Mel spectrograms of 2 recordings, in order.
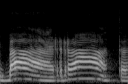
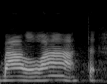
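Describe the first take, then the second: First: The middle consonant is an R sound. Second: The middle consonant is an L sound. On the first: The speaker calls it right. "o último som do r, de barata" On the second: The speaker calls it wrong. "que a gente chama do cebolinha, para o balata"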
